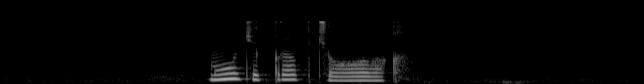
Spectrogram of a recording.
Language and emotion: Russian, sad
